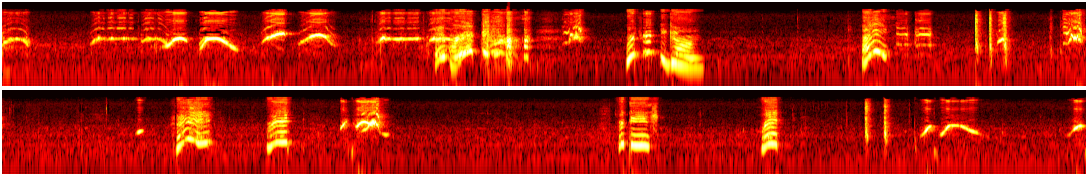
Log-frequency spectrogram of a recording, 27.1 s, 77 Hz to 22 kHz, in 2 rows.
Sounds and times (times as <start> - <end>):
Whistling: 1.1 - 5.4, 15.2 - 15.4, 17.8 - 18.5, 25.0 - 25.9, 26.8 - 27.1
Speech: 5.4 - 6.0, 7.8 - 8.8, 10.7 - 11.2, 15.7 - 17.3, 21.2 - 21.8, 23.0 - 23.4.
